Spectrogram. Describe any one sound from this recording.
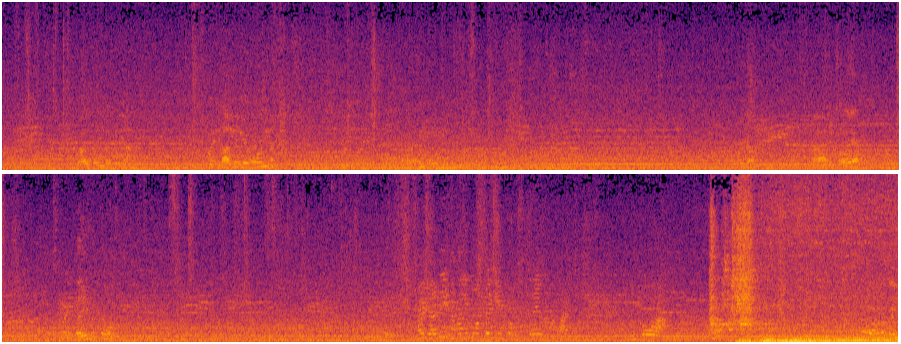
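A man talks casually close by.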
